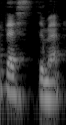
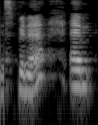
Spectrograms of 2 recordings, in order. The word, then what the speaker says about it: Despina: So for the listeners, for meeting you for the first time, Despina, I said it wrong, Despina.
